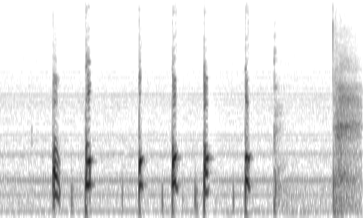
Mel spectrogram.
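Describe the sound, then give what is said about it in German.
A hen clucks about seven times in a quick, steady rhythm, fairly loud, followed by a brief rustling noise at the end; no one speaks. “Die Lego-Henne ist ein sehr praktischer Hühnervogel, der sich prima für die Intensivhaltung auf engstem Raum eignet.”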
